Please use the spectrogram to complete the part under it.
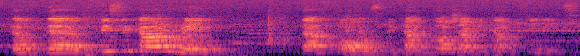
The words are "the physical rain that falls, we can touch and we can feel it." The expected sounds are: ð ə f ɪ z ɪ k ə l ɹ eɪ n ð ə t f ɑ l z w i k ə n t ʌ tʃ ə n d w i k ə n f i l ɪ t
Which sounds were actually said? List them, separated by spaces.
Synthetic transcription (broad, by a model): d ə f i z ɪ k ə l ɹ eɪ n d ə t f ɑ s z w i k ə n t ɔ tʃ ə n w i k ə n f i n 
